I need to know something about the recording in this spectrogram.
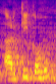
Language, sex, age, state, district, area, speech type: Maithili, male, 45-60, Bihar, Supaul, rural, spontaneous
